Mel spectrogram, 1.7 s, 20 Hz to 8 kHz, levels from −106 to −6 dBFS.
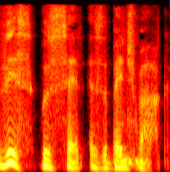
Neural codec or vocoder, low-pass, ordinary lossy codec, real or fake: none; 7.2 kHz; MP3, 48 kbps; real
